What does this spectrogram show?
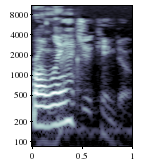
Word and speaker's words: Rowling: My point in saying all this is that I really feel like, and I think I'm saying her name wrong. I think it's Rowling. It's Rowling, yeah.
